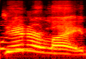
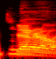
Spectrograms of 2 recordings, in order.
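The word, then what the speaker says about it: Dennerle: Dinnerlay. There we go. Dinnerlay, right? Yeah. That's how you say it? Dinnerlay or Dinero? Dinnerlay. No, Dinnerlay.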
